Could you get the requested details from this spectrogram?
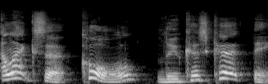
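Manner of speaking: cadence like speaking to a smart speaker. Showing how commands are spoken to a phone assistant: voice-assistant cadence. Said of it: "I do it like that".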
